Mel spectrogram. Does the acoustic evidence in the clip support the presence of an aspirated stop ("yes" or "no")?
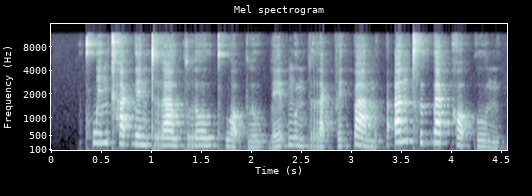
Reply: yes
